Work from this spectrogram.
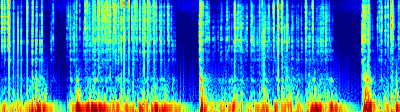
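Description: Long acrylic nails on both hands scratch a hollow metal mesh microphone grille, producing loud, boomy, low-heavy scraping and rustling with a steady low hum. The scratching comes in continuous bursts separated by brief quieter gaps, with short faint crackles on top.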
